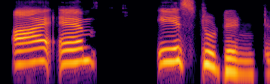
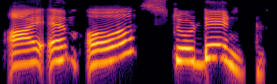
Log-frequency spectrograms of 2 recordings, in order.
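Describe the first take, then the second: First: "a" said as a long 'ay' in "a student"; wrong article sound. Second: "a" said as 'uh' in "a student", slowly; correct article sound. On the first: Teacher shows what many friends say, wrong article sound. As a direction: give the article "a" its letter name, 'ay'. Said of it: "ए बोलते हैं इसको". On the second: Teacher corrects her friends' habit, correct article sound. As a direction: say the article "a" as a neutral 'uh', word by word. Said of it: "अ का sound आ रहा है". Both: Shown as a demonstration.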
